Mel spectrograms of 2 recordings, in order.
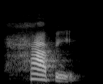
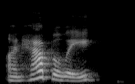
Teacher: I am stressing the syllable hap, happy. If I add un, the prefix, unhappy, I'm still stressing the hap.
